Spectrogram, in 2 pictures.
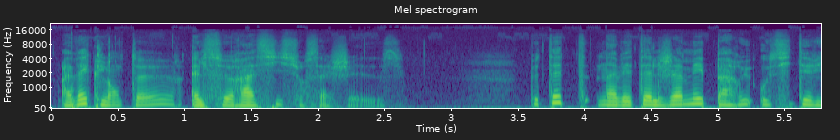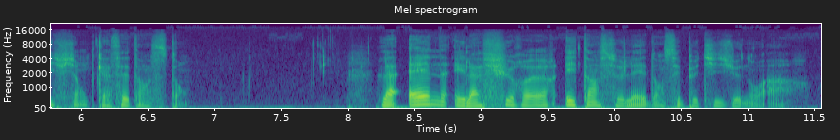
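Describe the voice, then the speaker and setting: A man with a slightly high voice narrates a children's novel aloud, telling the story expressively. The recording is dry and close, with no room sound. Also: unhurried, creaky, a little mellow, dry recording. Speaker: audiobook reader. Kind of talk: scripted narration.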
